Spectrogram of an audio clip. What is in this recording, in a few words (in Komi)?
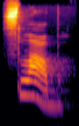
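"слаб", Komi, female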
